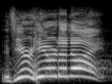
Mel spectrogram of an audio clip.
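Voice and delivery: high, booming mock altar call; mock preacher shout. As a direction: suddenly belt it out like a revival preacher, joking. Mock altar call, then just kidding.

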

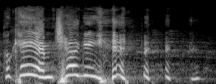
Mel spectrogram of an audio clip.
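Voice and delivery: high, slow, laughing give-in; high laughing mock surrender; laughing hurried concession. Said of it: "I'm like".

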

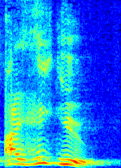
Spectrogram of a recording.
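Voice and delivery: a mild retold scream of hatred; imitating a screaming man. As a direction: drag out the hate, mock menace. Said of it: "he starts screaming these awful things".

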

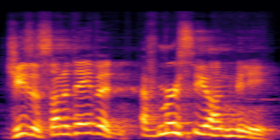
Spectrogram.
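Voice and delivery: loud, high cry for mercy; high-pitched acted shout. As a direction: shout it out desperately to be heard over a crowd. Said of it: "all he did was shout".

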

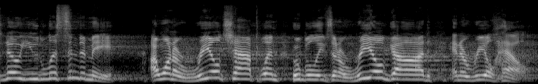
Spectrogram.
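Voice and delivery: loud, high commanding voice; angry demand. Retold or imitated. Dying doctor demanding a real chaplain, angry. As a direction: insist hard.

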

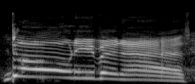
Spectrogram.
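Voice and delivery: high, slow, exasperated cashier voice; grumpy cashier. Retold or imitated. Cashier answering the pastor's question in a high, mock-weary voice. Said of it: "if I had said to her".

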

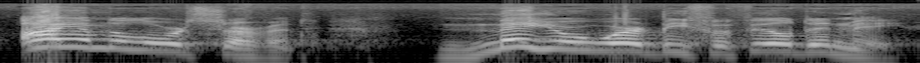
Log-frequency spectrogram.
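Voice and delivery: high, loud triumphant proclamation; hammed-up victory cry; mock triumphant. Preacher mocks a triumphant Mary, loud and high. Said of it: "she is not saying that in a moment of triumph".

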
